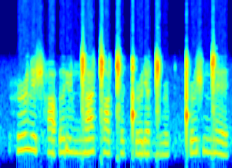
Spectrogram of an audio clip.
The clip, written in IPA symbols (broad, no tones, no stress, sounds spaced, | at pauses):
h ə˞ lʲ ɑ ʃ h ɑ ʔ ə ɾʲ ə˞ lʲ ŋ͡ǁ a ǁ ɑ ǁ ə ǃʼ ə˞ ɾʲ ɑ ɡ͡ǁ ə˞ | ǃʼ ə˞ ʃ ŋ͡ǁ ɛ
